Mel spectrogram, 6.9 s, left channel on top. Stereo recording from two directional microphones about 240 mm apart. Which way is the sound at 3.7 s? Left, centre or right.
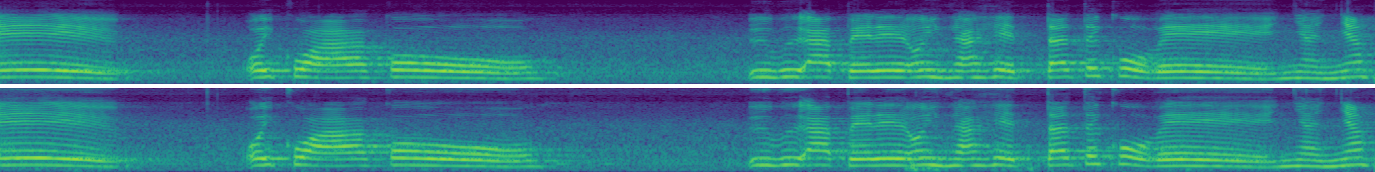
Centre.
